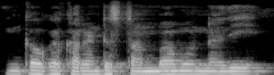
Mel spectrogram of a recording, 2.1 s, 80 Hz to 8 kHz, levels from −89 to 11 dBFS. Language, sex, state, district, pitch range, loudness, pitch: Telugu, male, Telangana, Mahabubabad, 120-130 Hz, -14 LUFS, 125 Hz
